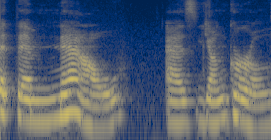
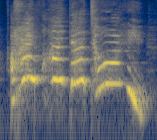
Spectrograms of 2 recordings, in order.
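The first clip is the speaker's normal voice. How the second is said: put-on whiny toddler demand; 13 dB louder, slower than usual. Toddler demanding before rephrasing.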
